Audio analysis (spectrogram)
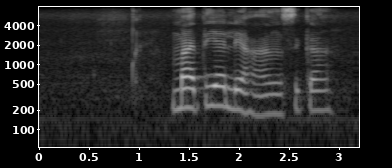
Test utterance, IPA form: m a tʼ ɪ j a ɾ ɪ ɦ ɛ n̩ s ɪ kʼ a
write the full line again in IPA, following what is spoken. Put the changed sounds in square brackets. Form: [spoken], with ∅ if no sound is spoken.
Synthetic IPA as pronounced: m a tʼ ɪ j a [l] ɪ ɦ [a] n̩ s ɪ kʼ a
